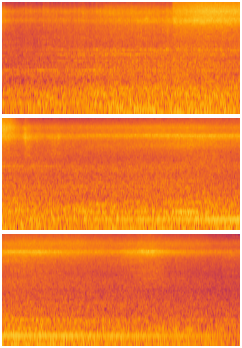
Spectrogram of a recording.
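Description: Diesel-electric locomotive hauling a passenger train past along the platform: the engine drones steadily under the rolling of the train, with a short burst of air hiss about three seconds in.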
